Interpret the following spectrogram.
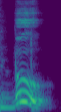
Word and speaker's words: Beau: It's literally pronounced Boo. Like literally pronounced Boo like like this guy right here. Like that's it's like look at this. It's pronounced Boo like this guy from Mario.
